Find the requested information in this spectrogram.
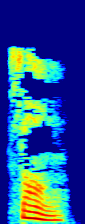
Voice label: "song", English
